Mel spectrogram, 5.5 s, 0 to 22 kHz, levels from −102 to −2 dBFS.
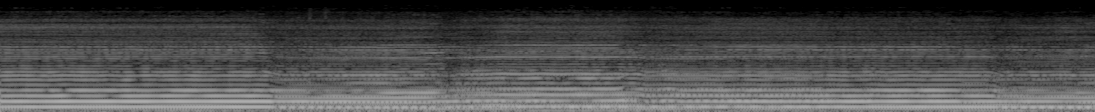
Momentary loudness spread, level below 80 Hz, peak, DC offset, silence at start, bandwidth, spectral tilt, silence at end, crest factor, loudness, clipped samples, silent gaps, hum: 4 LU; -54 dBFS; -26 dBFS; under 0.1%; 0 s; 13.5 kHz; -6.5 dB/octave; 0 s; 10 dB; -37 LUFS; under 0.1%; none; none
